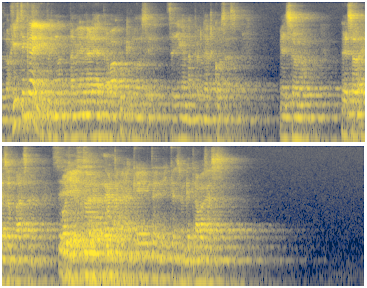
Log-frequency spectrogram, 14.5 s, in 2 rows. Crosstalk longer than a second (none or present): present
